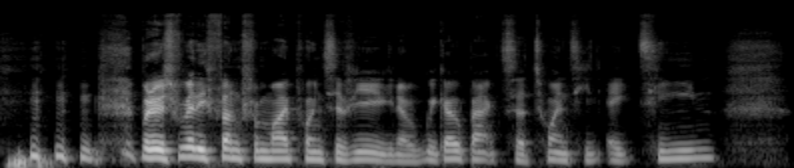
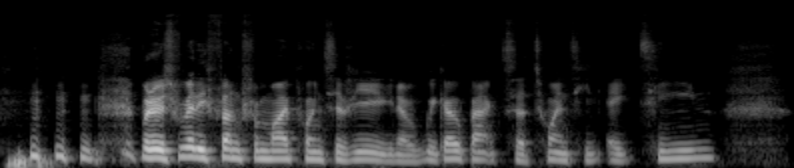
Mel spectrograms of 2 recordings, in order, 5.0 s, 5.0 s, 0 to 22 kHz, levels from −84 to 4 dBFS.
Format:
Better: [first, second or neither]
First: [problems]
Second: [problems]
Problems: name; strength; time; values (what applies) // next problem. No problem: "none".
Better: first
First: none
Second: muffled; slightly; fading above 3 kHz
